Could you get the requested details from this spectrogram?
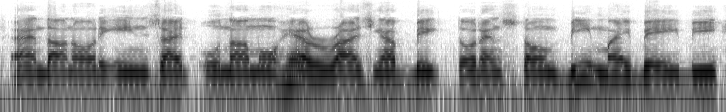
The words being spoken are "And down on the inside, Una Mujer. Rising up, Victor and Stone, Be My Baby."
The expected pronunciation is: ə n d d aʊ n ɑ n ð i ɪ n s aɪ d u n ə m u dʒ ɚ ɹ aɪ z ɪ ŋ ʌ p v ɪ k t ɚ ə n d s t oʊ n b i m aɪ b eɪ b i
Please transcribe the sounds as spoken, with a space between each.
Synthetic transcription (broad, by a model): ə n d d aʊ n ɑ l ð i ɪ n s aɪ d u n ə m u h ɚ ɹ aɪ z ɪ ŋ ʌ p b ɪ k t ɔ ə n s t oʊ n b i m aɪ b eɪ b i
